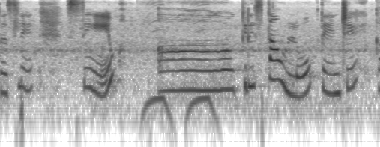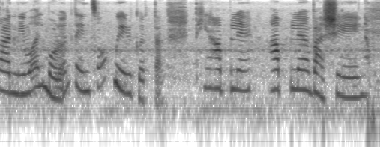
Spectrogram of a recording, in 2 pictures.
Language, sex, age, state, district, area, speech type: Goan Konkani, female, 30-45, Goa, Ponda, rural, spontaneous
